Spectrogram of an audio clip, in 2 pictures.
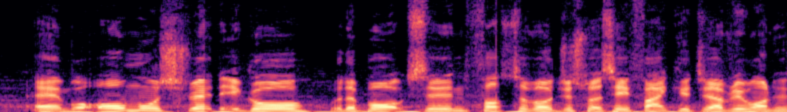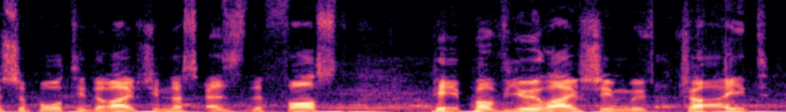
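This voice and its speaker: A man with a Glaswegian accent talks at a very fast pace in a fairly high pitch, with ordinary pitch variation. Noticeable background noise is present. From Glasgow, Scotland (Drumchapel). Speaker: boxing live stream presenter. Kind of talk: live broadcast presenting. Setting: ringside at boxing event.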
